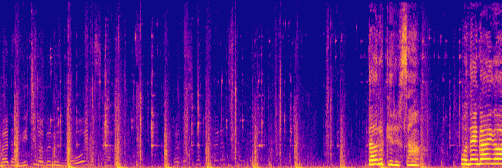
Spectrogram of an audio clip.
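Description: Heavy footsteps march in a slow, even rhythm.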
